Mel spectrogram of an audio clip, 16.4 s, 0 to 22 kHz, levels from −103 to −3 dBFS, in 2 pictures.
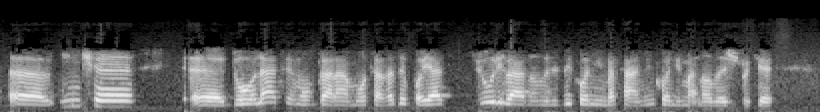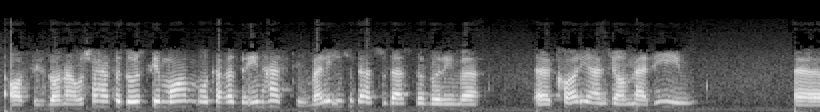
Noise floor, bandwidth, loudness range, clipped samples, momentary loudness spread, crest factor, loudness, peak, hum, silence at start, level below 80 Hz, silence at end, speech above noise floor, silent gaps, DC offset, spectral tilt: -54 dBFS; 4.3 kHz; 3 LU; under 0.1%; 9 LU; 16 dB; -17 LUFS; 0 dBFS; none; 0.1 s; -64 dBFS; 0 s; 38 dB; none; under 0.1%; -5.5 dB/octave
